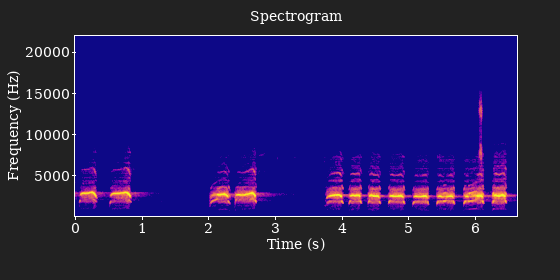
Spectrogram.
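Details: Osprey at its Latvian nest, male delivering two fish to the chicks at dawn on 3 September 2024; a few strong whistles, then a steady rapid series of about ten piping calls.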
